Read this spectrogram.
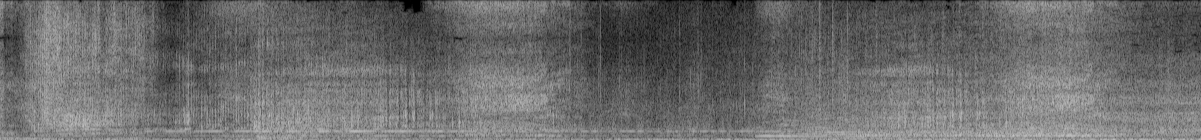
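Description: A huge beast growls and roars with a deep rumble.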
